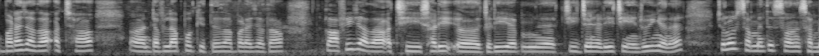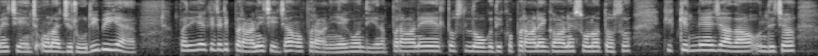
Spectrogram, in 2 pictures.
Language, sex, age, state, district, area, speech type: Dogri, female, 18-30, Jammu and Kashmir, Samba, rural, spontaneous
